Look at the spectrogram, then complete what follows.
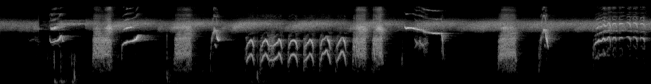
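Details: Lure song of the thanh tước bird for trapping: scattered chirps and rasping bursts, a fast series of about eight looping repeated notes midway, and a descending whistle, with a continuous shrill insect-like background.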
